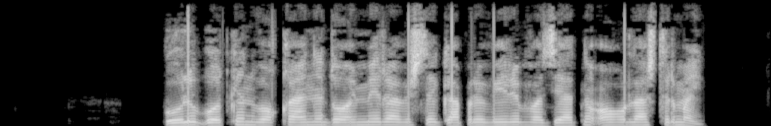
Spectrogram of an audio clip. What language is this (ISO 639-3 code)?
uzb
